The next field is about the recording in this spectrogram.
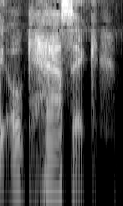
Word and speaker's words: Ocasek: Well, until preparing for this interview, my entire being a fan of him, which makes me also think about Rick Ocasek, whose name is actually Ocasek, but he doesn't care how you pronounce it.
